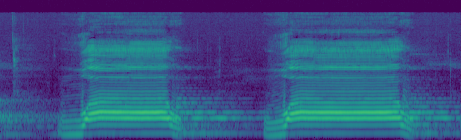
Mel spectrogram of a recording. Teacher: দুই ঠোঁটের গোল করে সামান্য খোলা রেখে উচ্চারিত হয় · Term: ওয়াওর মাখরাজ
